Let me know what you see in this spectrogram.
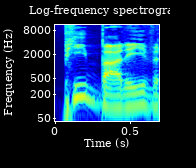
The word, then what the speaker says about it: PBDY: Und was ich noch dazu gepackt habe, worüber ich ganz gerne sprechen möchte, ist The State of Mind, ein Track von Peabody, wird er ausgesprochen, aber PBDY geschrieben, den er zusammen mit Annika von Exploded View gemacht hat.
